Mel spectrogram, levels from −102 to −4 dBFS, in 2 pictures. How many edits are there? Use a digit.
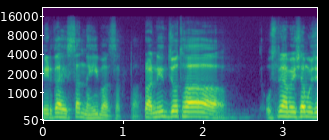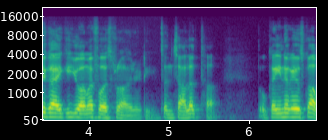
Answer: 2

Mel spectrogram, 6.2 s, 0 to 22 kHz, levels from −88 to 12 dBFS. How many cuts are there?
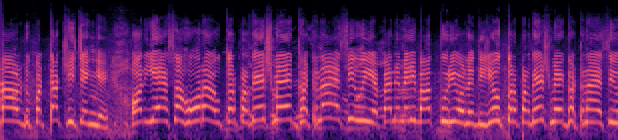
0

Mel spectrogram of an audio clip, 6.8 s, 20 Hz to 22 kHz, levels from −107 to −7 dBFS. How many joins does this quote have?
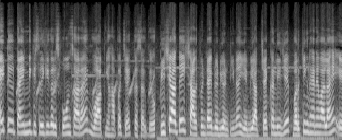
1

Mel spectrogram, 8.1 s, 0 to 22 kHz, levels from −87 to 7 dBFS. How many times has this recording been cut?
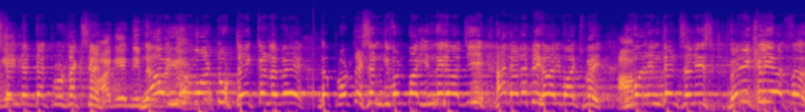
1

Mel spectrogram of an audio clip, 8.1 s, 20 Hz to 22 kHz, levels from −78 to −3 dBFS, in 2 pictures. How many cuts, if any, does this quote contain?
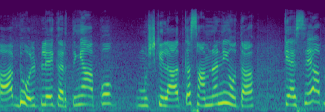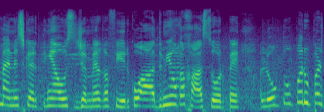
0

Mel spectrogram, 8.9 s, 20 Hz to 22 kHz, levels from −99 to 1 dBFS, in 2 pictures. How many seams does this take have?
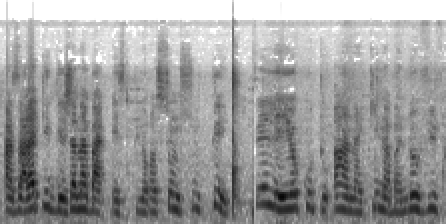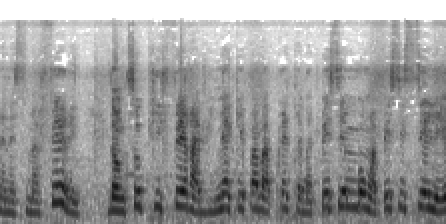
1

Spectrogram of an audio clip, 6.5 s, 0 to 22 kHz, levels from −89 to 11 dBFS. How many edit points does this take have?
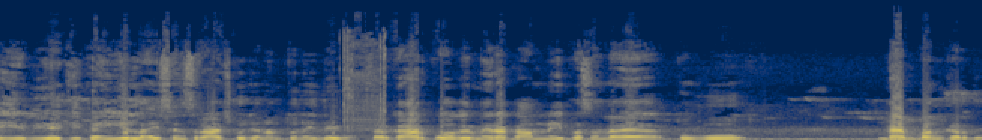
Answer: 1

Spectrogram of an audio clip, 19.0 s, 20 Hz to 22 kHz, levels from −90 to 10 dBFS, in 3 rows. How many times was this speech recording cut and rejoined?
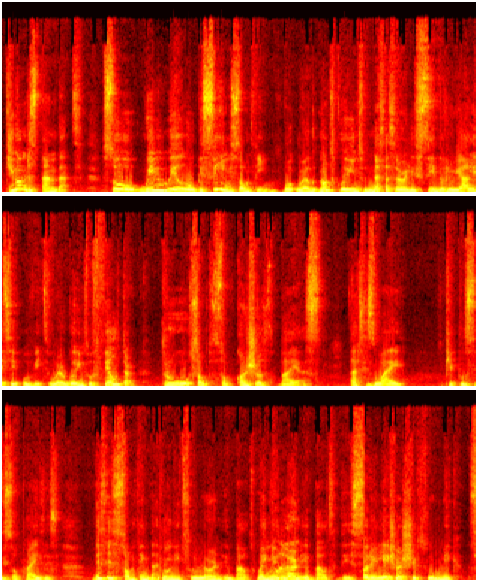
3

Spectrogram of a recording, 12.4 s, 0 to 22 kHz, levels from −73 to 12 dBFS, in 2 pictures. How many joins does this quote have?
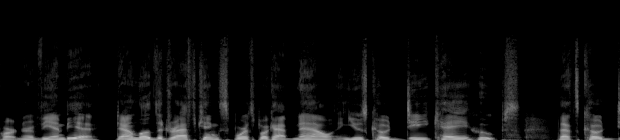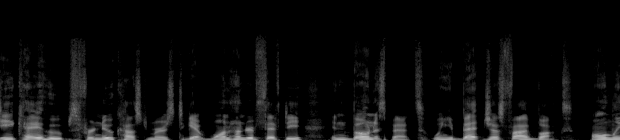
1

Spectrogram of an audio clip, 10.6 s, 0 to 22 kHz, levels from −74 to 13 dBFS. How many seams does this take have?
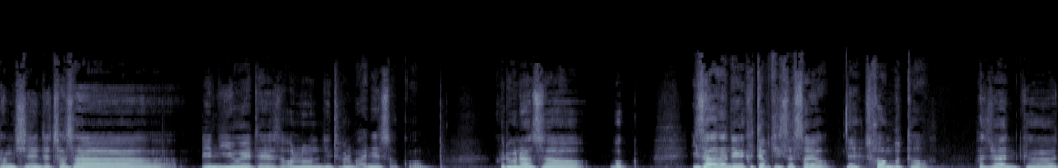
1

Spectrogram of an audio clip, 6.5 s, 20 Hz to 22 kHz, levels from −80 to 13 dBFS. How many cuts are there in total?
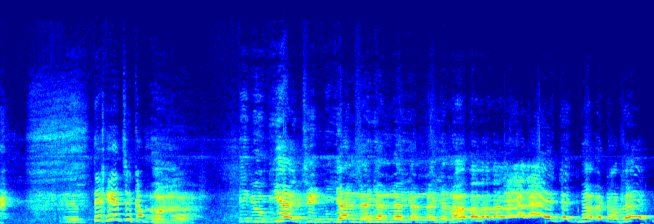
1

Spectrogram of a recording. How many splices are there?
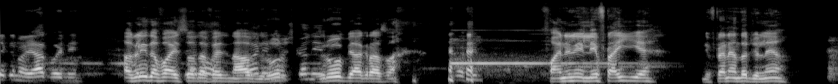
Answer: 1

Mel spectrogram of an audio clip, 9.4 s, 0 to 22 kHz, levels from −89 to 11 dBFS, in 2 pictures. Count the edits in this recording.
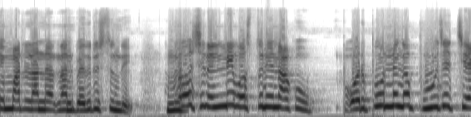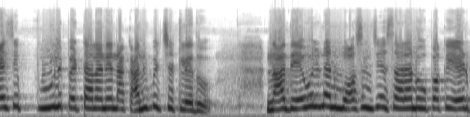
1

